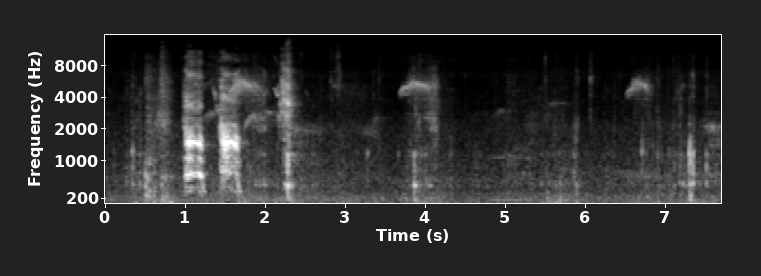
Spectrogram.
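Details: Crows in the morning: two loud rasping caws back to back, a softer third, then quiet with occasional thin high chirps of other birds.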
